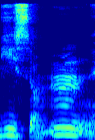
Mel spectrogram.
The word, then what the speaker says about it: guiso: So again, the letter U, la letra U, is silent, but it's helping you to get the effect of the ga, ge, gi, go, gu sound. Okay, so now we can talk about our Unidad 2.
